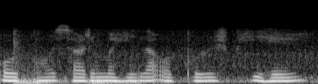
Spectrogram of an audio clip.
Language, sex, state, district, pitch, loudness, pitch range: Hindi, female, Arunachal Pradesh, Papum Pare, 165 Hz, -14 LUFS, 160-170 Hz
